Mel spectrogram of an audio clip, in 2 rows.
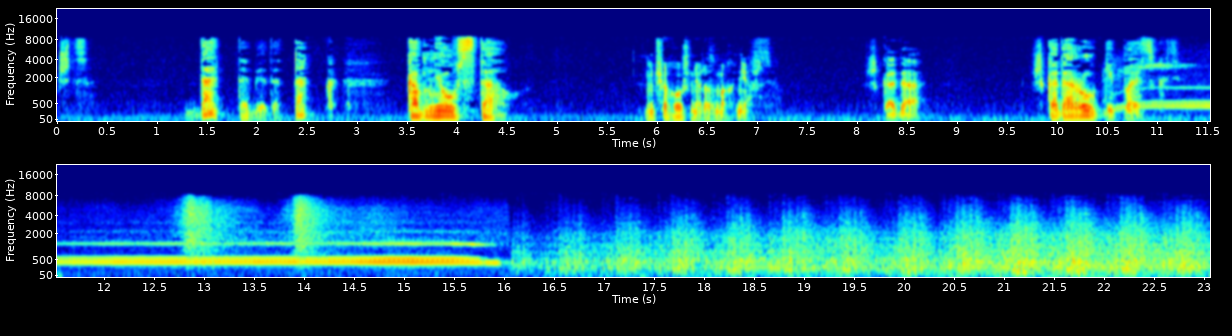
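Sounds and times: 
speech: 1.4 - 2.9, 3.5 - 4.6, 5.9 - 7.2, 8.1 - 8.7, 9.8 - 11.2
steam whistle: 10.6 - 16.1
departing steam train chuffing: 10.6 - 23.0.

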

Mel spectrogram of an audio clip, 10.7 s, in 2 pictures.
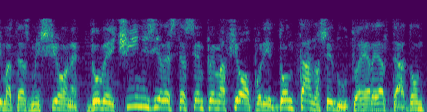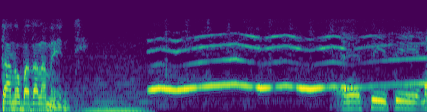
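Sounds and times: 
speech: 0.0 - 6.4, 9.6 - 10.6
ambulance siren wailing in a gently wavering tone: 7.2 - 10.6.

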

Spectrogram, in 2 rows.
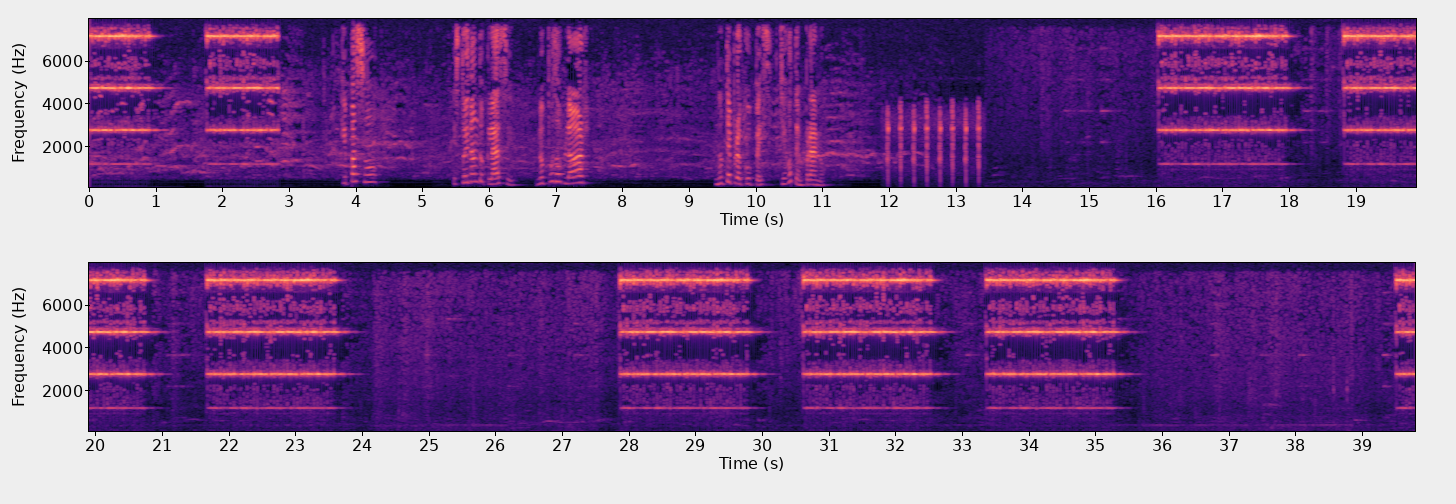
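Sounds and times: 
telephone ringing in buzzing bursts: 0.0 - 4.1, 9.2 - 39.7
laughter: 0.4 - 13.8
speech: 3.8 - 4.6, 5.4 - 7.6, 9.4 - 11.2
sharp clicks: 11.9 - 13.5.

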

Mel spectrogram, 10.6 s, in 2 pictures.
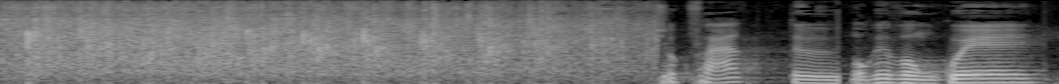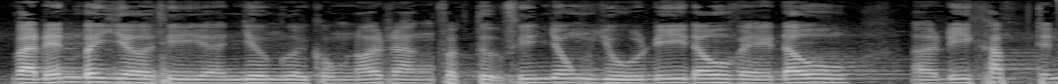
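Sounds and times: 
audience applause: 0.0 - 3.3
speech: 3.3 - 10.5.

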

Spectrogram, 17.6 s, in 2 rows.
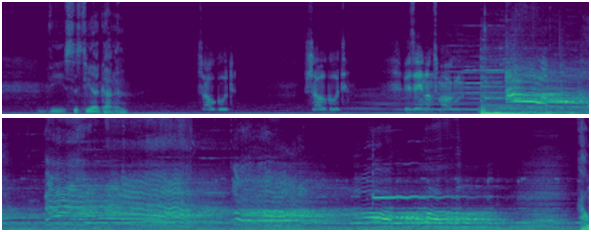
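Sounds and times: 
speech: 0.7 - 2.0, 3.0 - 3.6, 4.6 - 9.7
man's deafening scream of pain, surprise and rage: 7.2 - 16.4.

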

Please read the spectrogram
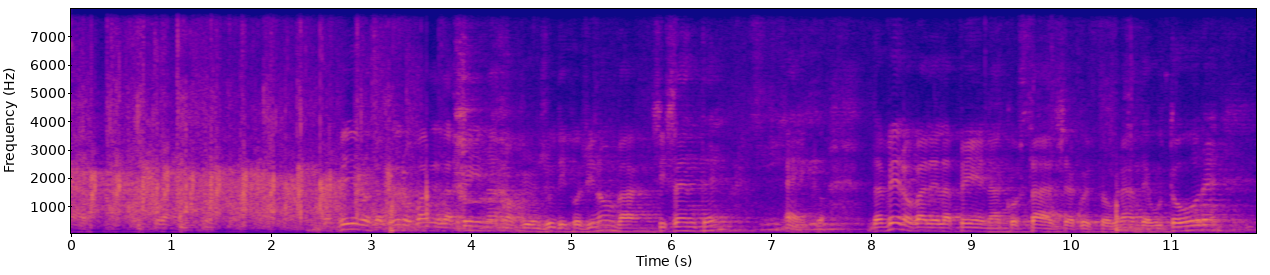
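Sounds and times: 
audience applause welcoming a speaker: 0.0 - 4.1
speech: 2.7 - 11.8.

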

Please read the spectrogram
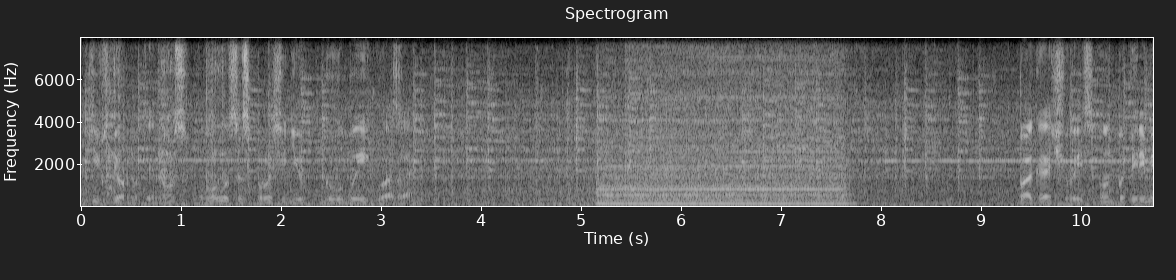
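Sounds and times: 
continuous rumbling freight train noise: 0.0 - 10.7
speech: 0.1 - 3.8, 9.4 - 10.7
locomotive hauling brown freight wagons sounding its horn: 5.1 - 8.0.

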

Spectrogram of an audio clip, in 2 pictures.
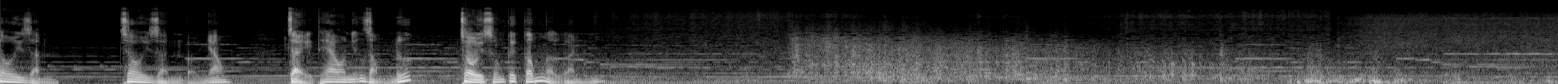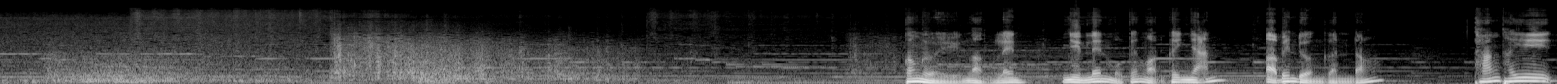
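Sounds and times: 
speech: 0.0 - 6.2, 24.7 - 29.5, 30.4 - 31.1
heavy rain: 4.0 - 27.0
thunder: 7.6 - 23.4.

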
